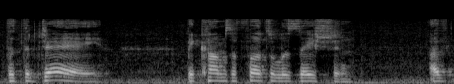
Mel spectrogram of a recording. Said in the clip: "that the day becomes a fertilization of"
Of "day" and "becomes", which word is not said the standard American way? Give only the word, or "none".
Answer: none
